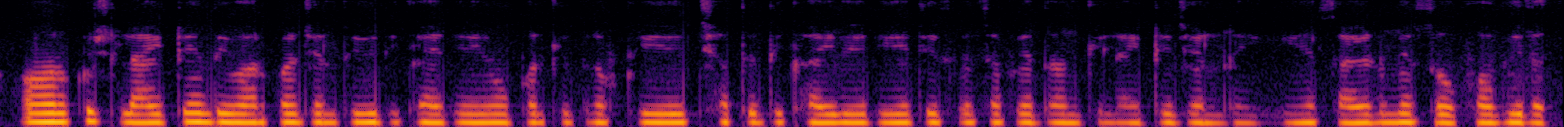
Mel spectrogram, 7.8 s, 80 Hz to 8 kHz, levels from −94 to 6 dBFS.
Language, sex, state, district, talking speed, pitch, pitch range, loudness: Hindi, female, Chhattisgarh, Sukma, 275 wpm, 195 Hz, 190-195 Hz, -20 LUFS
